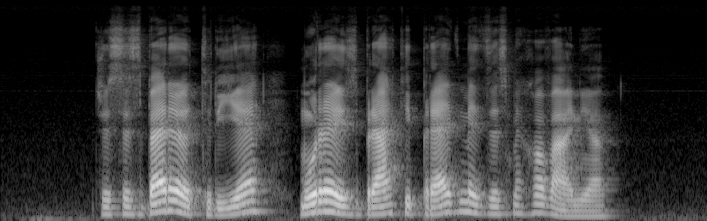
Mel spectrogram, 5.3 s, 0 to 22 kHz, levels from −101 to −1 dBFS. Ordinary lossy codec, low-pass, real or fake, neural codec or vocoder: none; 19.8 kHz; real; none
